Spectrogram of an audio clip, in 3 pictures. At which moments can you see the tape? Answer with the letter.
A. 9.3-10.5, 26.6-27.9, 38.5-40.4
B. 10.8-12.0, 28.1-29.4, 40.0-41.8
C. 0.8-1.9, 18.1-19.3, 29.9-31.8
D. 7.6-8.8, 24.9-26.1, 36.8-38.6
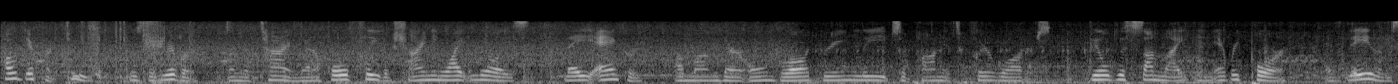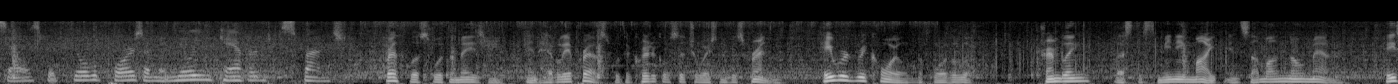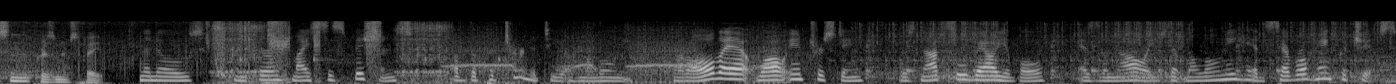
C.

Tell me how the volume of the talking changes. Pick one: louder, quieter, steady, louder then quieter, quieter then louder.
steady.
